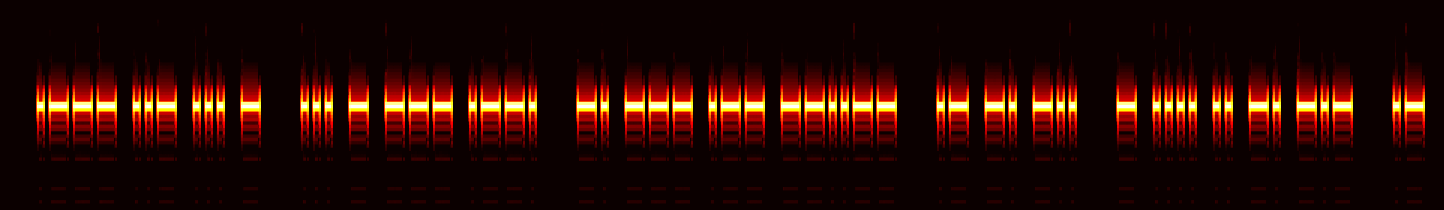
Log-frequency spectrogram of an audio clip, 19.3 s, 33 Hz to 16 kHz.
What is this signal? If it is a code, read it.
Morse code, heard as a keyed tone, about 15 wpm, 700 Hz. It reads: JUST STOP NOW, AND THINK A
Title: Sentences from Top 1000 Words - Review Part 1 - 15wpm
